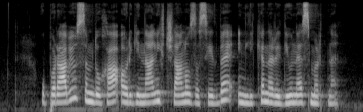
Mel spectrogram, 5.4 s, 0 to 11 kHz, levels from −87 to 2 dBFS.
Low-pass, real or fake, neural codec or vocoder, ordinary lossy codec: 9.9 kHz; real; none; none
